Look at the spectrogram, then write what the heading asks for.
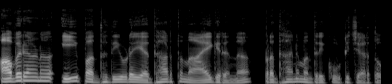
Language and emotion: Malayalam, neutral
